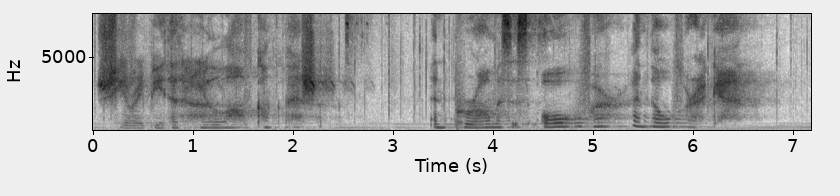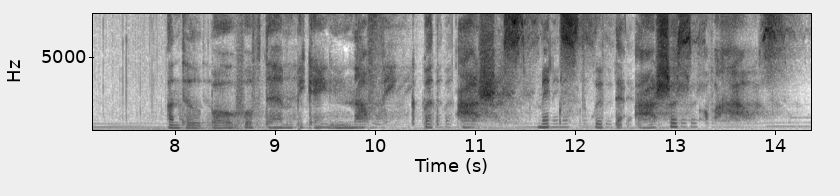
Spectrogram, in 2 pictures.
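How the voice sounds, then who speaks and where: A woman narrating a scripted spooky story in a hushed, breathy, dramatic storytelling manner. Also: mid-range voice, takes it slowly, in a whisper. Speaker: storyteller, voice performer. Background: music.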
